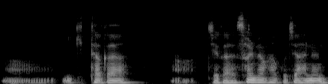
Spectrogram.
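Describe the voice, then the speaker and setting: A soft-spoken, somewhat breathy voice with a calm, dark, mellow tone, ordinary pitch variation and a fairly slow pace. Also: man. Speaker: university mathematics professor. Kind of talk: ASMR-style lecture, calm educational talk. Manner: soft-spoken, calm, sleep-inducing.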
